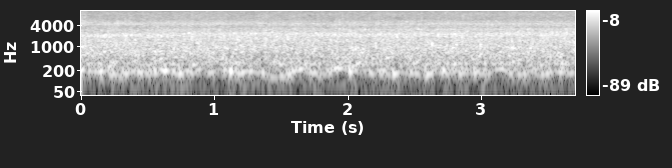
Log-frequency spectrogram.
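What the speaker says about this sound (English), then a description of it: "Just gonna let you guys take a peek at this beautiful creek again." A creek flows on a woodland trail, giving a steady broadband rushing and gentle gurgle, close and continuous with no voices.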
